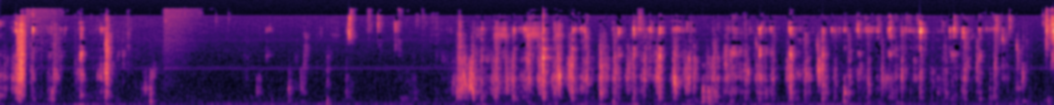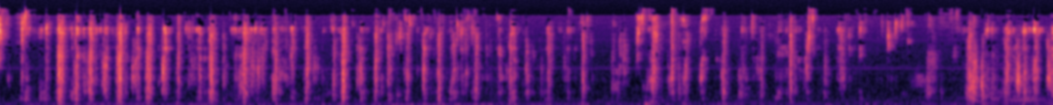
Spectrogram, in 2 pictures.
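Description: A person chewing and biting crunchy food close to the microphone. A few crisp bites come first, then a quieter few seconds, then dense, steady crunching from about six seconds in.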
